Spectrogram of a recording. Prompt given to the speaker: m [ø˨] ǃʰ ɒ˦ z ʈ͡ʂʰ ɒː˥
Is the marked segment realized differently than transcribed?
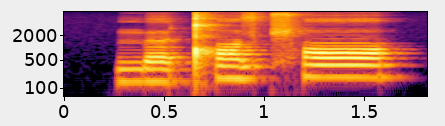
yes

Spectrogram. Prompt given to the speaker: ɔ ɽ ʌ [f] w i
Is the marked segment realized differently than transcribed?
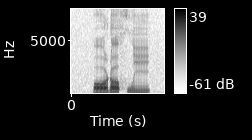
no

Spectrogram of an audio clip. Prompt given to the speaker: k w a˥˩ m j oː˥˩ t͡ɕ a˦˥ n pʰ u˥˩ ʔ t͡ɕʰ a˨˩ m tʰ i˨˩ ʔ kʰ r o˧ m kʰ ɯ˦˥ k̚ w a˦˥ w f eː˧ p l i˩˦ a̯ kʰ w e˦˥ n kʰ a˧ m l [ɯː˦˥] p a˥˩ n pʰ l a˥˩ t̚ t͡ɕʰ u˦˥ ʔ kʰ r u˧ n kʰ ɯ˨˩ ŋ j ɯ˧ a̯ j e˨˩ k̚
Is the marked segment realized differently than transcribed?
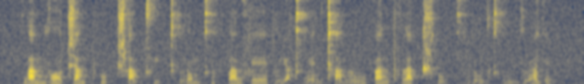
yes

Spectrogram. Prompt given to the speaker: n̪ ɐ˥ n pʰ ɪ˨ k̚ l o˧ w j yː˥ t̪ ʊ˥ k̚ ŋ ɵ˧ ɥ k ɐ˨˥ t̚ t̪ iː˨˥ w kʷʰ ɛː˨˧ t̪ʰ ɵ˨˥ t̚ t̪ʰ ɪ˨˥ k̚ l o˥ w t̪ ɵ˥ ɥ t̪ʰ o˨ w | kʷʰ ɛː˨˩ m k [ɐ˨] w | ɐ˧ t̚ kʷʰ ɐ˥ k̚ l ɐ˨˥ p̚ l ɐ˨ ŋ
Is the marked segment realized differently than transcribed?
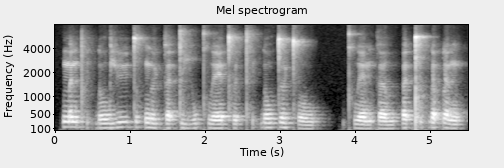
no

